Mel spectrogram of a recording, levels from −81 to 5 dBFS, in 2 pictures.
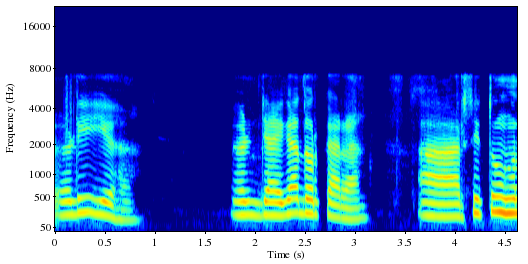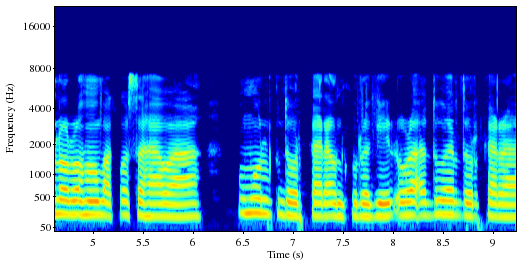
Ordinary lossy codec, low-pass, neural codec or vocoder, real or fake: none; 7.2 kHz; none; real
